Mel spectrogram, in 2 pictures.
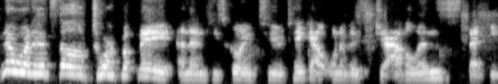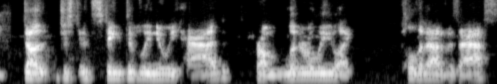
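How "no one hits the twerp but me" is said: very high charging battle cry, in character. Voicing a character running up to defend an ally: yelling in character. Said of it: "run up and yell".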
